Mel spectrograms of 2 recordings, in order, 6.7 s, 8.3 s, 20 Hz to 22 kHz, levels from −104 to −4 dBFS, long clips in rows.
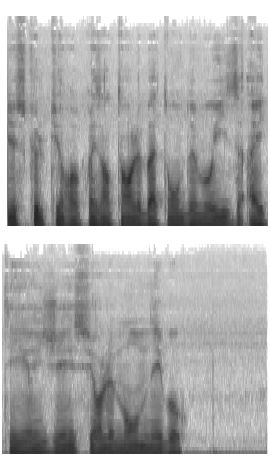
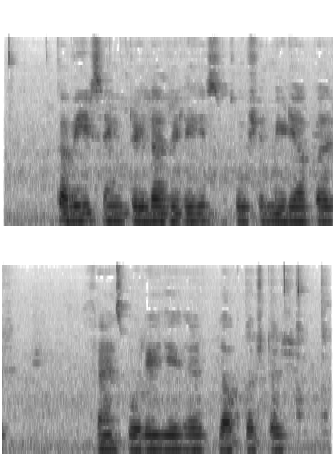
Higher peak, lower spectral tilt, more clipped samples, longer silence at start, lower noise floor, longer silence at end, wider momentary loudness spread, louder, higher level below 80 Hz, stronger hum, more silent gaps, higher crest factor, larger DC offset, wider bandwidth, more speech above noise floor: about the same, -8 dBFS vs -8 dBFS; about the same, -7 dB/octave vs -6.5 dB/octave; neither; about the same, 0.1 s vs 0.1 s; about the same, -48 dBFS vs -51 dBFS; about the same, 0.05 s vs 0.05 s; second, 3 LU vs 9 LU; about the same, -27 LUFS vs -25 LUFS; first, -42 dBFS vs -52 dBFS; neither; neither; about the same, 18 dB vs 18 dB; neither; first, 16 kHz vs 11.5 kHz; second, 22 dB vs 27 dB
